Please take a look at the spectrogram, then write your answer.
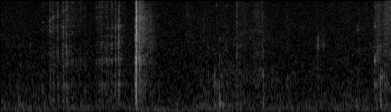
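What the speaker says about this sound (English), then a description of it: "These scissors are too hard to cut with." A single sharp snip of scissors cutting paper coupons, close and crisp, with faint paper rustling around it in an otherwise quiet setting.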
